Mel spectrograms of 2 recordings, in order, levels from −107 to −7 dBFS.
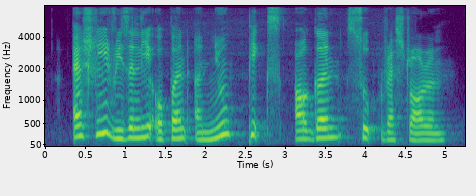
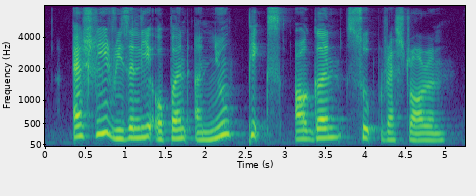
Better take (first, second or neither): second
